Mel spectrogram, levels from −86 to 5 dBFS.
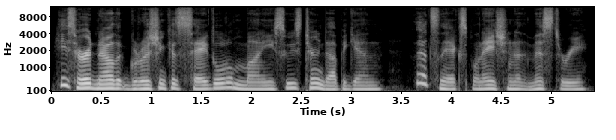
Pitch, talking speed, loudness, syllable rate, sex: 155 Hz, 210 wpm, -20 LUFS, 6.4 syllables/s, male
